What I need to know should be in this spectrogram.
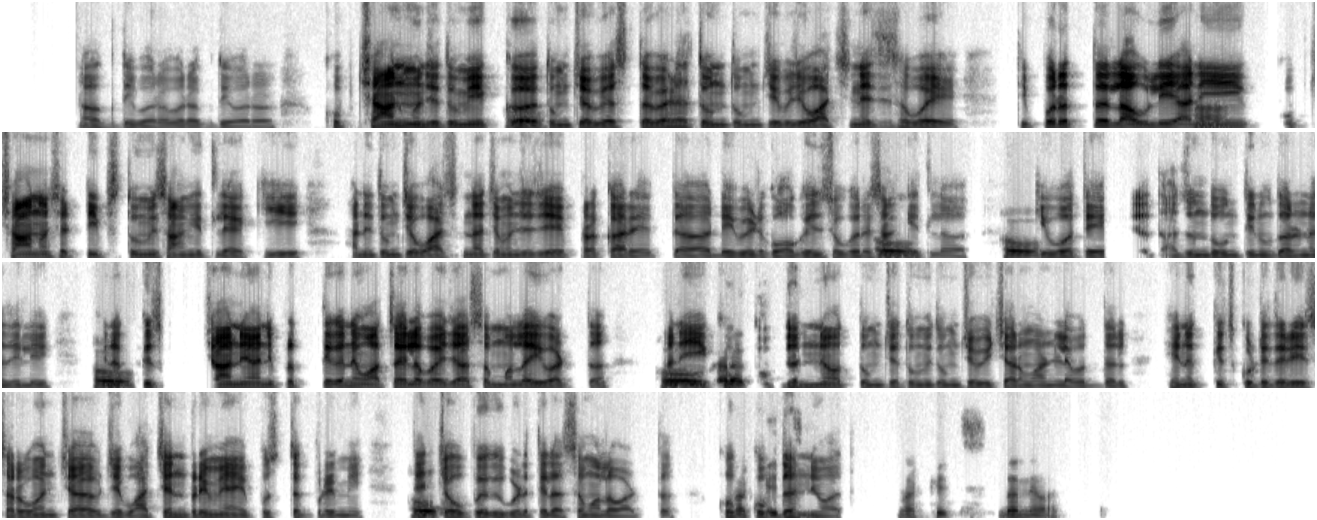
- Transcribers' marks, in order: other background noise; distorted speech; static
- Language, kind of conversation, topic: Marathi, podcast, तुम्ही वाचनाची सवय कशी वाढवली आणि त्यासाठी काही सोप्या टिप्स सांगाल का?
